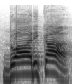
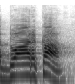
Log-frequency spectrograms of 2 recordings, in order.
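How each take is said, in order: First: द्वारिका with an i after र; three syllables in द्वारिका; wrong form. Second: द्वारका with no i after र; slow, measured द्वारका without the i; correct form. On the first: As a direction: say द्वारिका as dvaa-ri-kaa. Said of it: "ना कि द्वारिका". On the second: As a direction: say द्वारका slowly as dvaar-kaa. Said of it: "शुद्ध शब्द क्या होगा?". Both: Shown as a demonstration.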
